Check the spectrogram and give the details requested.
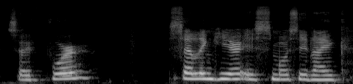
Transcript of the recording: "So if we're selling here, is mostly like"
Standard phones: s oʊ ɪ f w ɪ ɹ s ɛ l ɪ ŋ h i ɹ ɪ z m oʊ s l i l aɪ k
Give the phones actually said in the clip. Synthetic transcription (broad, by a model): s oʊ ɪ f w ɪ ɹ s ɛ l ɪ ŋ h i ɹ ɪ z m oʊ s l i l aɪ k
